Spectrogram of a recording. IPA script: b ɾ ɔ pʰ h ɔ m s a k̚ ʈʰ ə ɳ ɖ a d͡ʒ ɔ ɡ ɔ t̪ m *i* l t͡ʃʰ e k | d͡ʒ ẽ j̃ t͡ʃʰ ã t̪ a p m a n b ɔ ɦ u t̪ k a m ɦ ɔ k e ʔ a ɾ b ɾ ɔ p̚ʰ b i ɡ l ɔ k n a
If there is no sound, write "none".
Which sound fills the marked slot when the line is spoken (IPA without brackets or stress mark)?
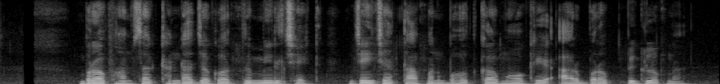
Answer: i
